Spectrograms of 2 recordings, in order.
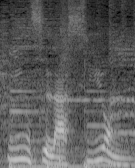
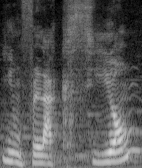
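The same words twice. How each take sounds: First: No extra k sound comes before the s sound. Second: An extra k sound is added before the s sound. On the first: The speaker calls it right. "Lo correcto es decir inflación simplemente" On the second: The speaker calls it wrong. "se ha añadido una C"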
